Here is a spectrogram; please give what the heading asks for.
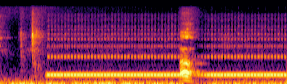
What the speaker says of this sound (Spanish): Suena el celular.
